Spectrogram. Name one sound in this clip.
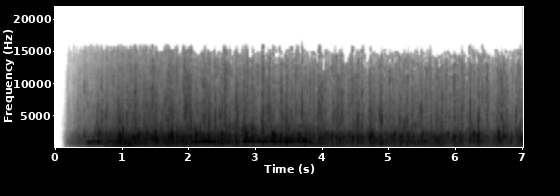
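A fiddle plays a sliding melody over the band.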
